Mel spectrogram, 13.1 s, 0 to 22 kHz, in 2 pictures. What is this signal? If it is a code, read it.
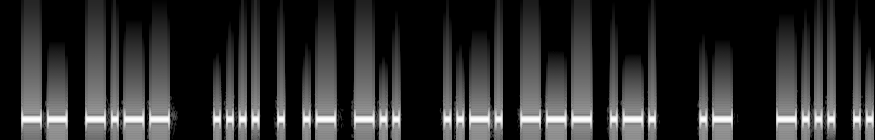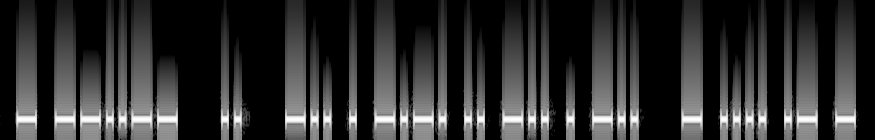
Morse code, heard as a keyed tone, about 25 wpm, 600 Hz. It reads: MY HEAD FOR A BIT, I DECIDED THAT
